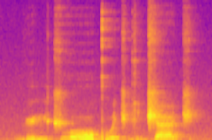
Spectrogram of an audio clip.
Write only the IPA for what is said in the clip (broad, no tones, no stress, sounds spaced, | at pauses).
b y mʲ o t͡ʃ ɦ oː kʷʼ əː t͡ʃ ɡ i d͡ʒ æ t͡ʃ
